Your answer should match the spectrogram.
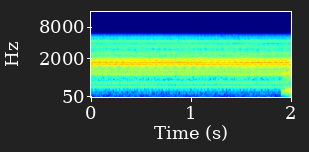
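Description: Reed-switched pulse motor running at a steady speed, its rotor and single drive coil making an even, high-pitched buzz.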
